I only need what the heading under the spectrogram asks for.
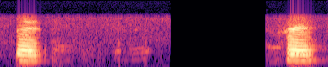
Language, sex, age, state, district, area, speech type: Tamil, female, 45-60, Tamil Nadu, Coimbatore, rural, conversation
